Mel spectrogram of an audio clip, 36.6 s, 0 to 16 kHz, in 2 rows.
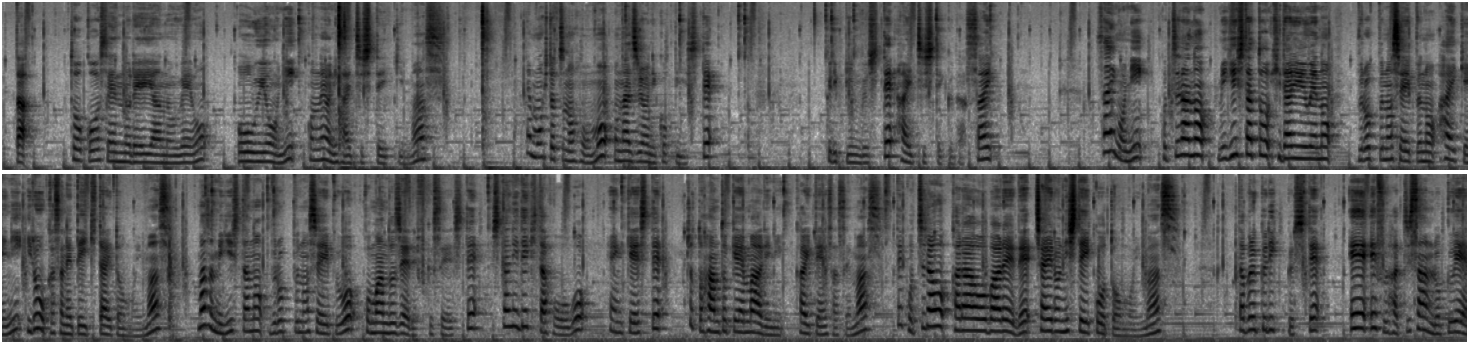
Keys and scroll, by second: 4.2 Return, 6.0 Return, 7.4 super+j, 12.8 super+s, 23.4 super+j, 29.4 super+s.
